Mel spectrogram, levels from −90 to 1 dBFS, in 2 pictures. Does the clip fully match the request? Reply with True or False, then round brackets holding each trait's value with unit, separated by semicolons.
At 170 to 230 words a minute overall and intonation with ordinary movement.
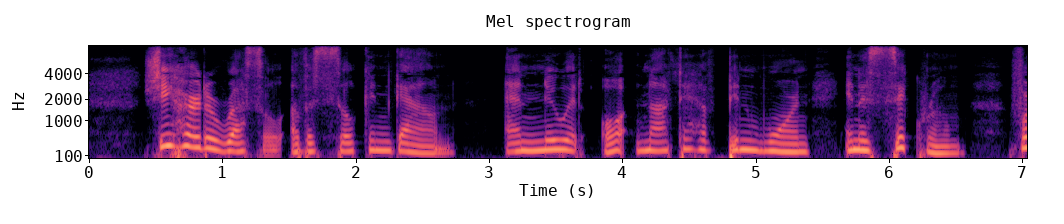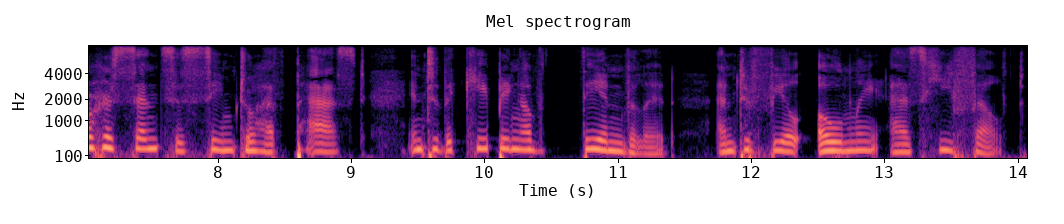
True (175 wpm; 3.3 semitones)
